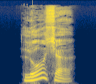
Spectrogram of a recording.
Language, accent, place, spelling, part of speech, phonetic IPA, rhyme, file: German, Germany, Berlin, Lurche, noun, [ˈlʊʁçə], -ʊʁçə, De-Lurche.ogg
- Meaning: nominative/accusative/genitive plural of Lurch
